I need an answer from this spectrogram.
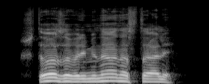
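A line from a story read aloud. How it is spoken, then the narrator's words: Sighed. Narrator (Russian): вздохнул Троицкий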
